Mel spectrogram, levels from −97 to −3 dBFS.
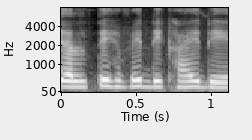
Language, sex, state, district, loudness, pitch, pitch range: Chhattisgarhi, female, Chhattisgarh, Raigarh, -14 LUFS, 210 Hz, 200-225 Hz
